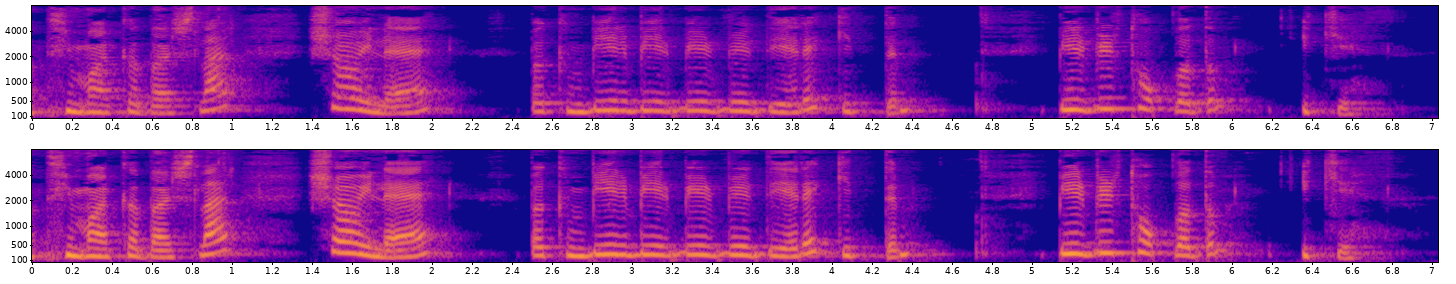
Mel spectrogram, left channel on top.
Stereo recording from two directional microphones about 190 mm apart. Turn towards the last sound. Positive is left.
turn(degrees=-45)  # may be behind; listen again after turning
